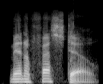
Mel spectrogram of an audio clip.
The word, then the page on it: manifesto: American English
